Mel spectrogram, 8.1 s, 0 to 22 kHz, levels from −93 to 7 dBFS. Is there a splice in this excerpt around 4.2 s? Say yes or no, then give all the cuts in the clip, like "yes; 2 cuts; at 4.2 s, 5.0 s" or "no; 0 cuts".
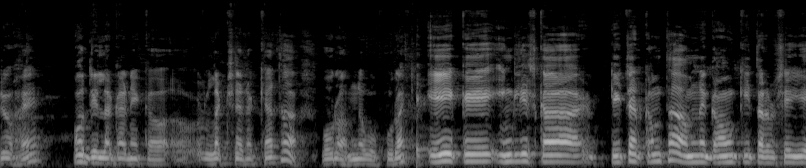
yes; 1 cut; at 4.2 s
